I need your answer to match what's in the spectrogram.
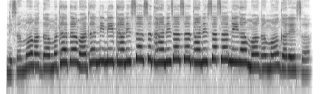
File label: voice, pitchshift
